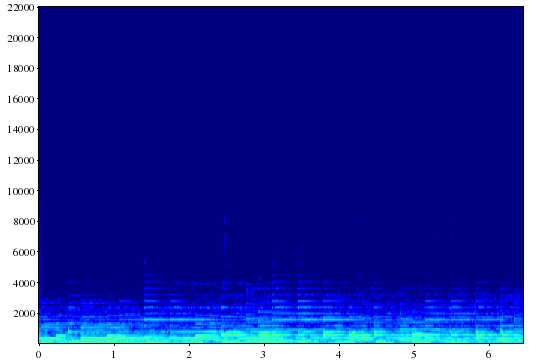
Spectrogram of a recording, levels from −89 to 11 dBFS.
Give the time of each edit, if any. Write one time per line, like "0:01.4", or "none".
none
